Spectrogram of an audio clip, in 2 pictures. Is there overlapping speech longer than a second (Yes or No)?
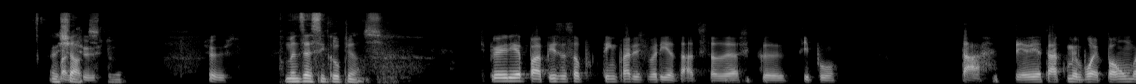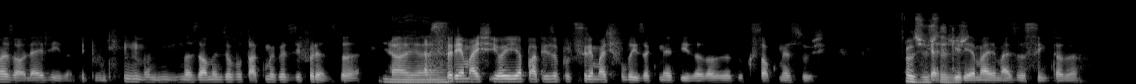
No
